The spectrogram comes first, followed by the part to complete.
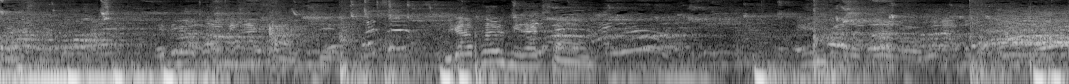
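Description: A volleyball being struck during a rally, several sharp hits a second or two apart, with players shouting between them, echoing in a large gym.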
